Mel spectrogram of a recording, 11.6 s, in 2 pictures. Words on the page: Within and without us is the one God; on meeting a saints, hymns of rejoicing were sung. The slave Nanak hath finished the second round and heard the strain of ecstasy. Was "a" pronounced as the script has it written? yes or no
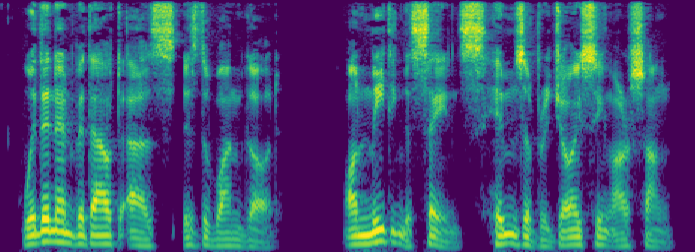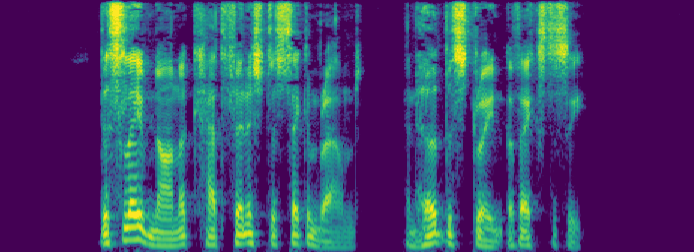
no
